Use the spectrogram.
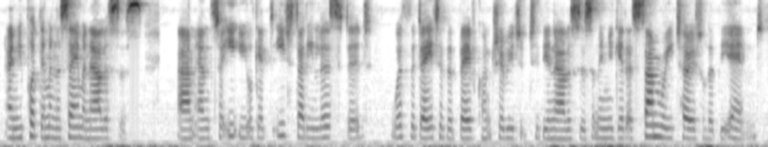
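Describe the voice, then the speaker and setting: A woman at a fairly quick pace, her loudness swinging widely, amid noticeable background noise and audible room echo. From South Africa, Durban. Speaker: medical doctor and researcher. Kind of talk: interview. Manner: halting, many fillers.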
